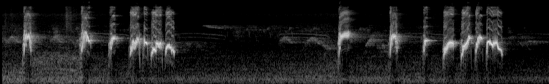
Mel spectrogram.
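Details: Red-whiskered bulbul song, played to excite caged birds and teach young birds, in the southern Thai master-phrase style: two bursts of loud clear whistled notes, each ending in a quick rolling run of four or five notes, with a gap between.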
